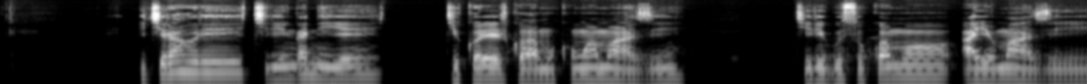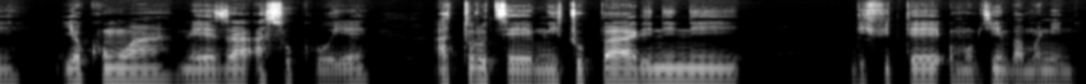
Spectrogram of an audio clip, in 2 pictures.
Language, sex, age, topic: Kinyarwanda, male, 18-24, health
